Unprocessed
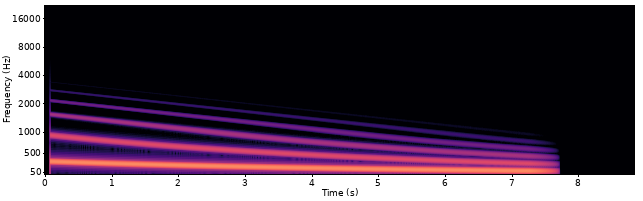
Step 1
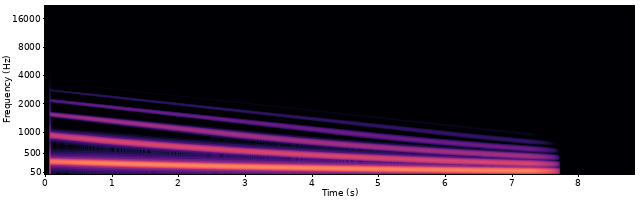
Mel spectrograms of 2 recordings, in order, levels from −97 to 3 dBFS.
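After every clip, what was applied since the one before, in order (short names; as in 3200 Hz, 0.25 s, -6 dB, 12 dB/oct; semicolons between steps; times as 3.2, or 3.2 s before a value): AGC gain up to 3.5 dB; gain -5 dB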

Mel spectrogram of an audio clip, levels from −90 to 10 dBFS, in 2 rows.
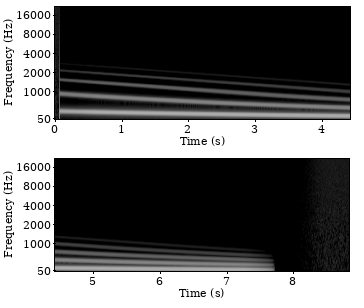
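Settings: upward compressor, threshold -32 dBFS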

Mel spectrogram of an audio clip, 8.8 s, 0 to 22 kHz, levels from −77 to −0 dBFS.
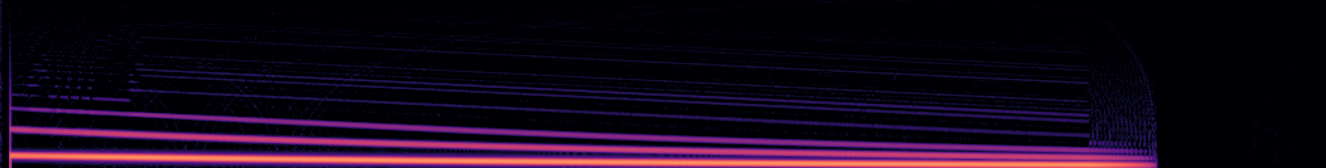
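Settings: bit-crush 9-bit; gain +4 dB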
